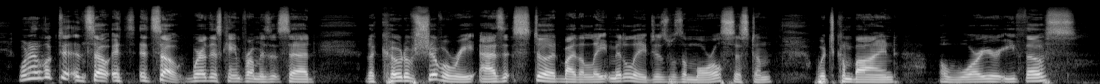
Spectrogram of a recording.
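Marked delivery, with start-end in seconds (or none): none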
